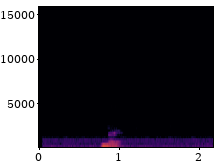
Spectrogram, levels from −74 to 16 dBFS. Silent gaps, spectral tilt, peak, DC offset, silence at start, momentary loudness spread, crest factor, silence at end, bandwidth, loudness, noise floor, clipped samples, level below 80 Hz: none; -9.5 dB/octave; -18 dBFS; under 0.1%; 0.75 s; 24 LU; 20 dB; 0 s; 5 kHz; -34 LUFS; -55 dBFS; under 0.1%; -66 dBFS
